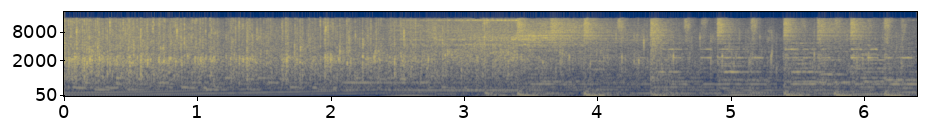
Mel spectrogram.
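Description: Audience applause with outro music coming in over it: slowly rising tones for the first two seconds or so, then music with a steady beat of about two strokes a second from about three seconds in.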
